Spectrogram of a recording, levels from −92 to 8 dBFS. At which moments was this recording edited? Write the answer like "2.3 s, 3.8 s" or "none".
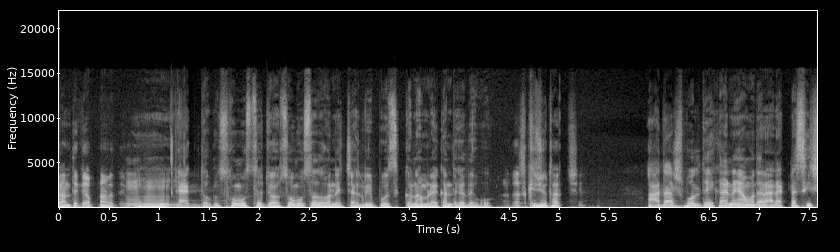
none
